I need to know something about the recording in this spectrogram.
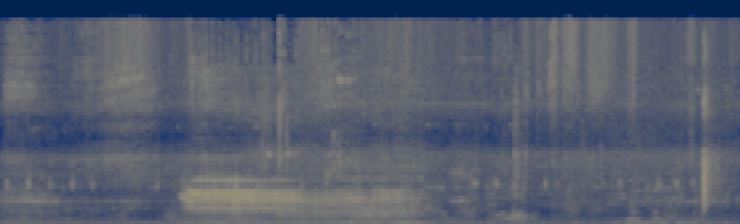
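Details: A young racing bull on its first day at the track, joining training with others, gives one drawn-out, harmonic-rich moo lasting about two seconds over steady crowd murmur and background music.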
